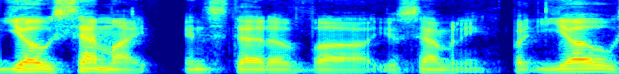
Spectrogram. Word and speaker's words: Yosemite: And he pronounced Yosemite, he was reading a speech off a prompter that I'm sure he had never looked at, as Yosemite.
